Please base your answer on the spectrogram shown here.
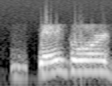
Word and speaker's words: Yegor: Is that E kind of pronounced as a Y? Is that what I'm hearing from you for his first name? Yegor Demin is what I believe the pronunciation.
